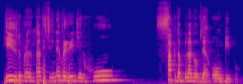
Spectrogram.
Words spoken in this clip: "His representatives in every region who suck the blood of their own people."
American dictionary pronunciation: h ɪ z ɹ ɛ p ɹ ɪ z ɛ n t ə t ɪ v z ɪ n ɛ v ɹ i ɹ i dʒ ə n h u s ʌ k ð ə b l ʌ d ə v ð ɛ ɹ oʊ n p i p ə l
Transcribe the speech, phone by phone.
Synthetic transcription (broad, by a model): h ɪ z ɹ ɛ p ɹ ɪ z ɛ n t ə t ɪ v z ɪ n ɛ v ɹ i ɹ i dʒ ə n h u s ʌ k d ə b l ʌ d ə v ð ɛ ɹ oʊ n p i p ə l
